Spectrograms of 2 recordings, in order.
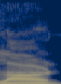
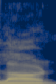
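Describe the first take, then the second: The two takes are said the same way.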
